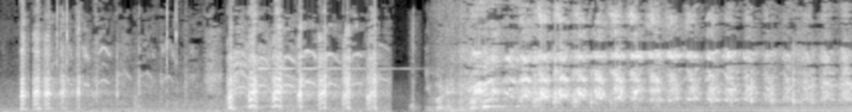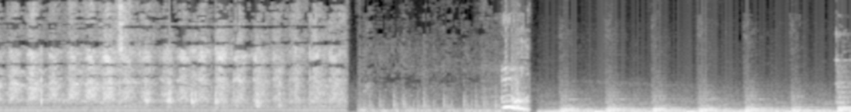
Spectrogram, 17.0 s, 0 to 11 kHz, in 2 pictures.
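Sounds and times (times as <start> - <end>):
person laughing: 0.2 - 3.9, 4.6 - 12.0.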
